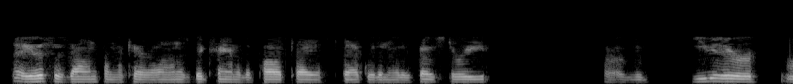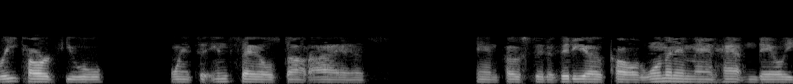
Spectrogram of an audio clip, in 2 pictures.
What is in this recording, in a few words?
Voicemail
